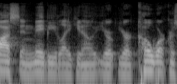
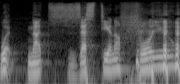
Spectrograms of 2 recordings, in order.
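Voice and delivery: put-on bone-dry, unapologetic sarcasm; 3 semitones higher than usual. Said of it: "the driest, driest, unapologetic sarcasm".

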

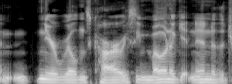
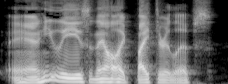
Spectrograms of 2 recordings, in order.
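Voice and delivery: plain

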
